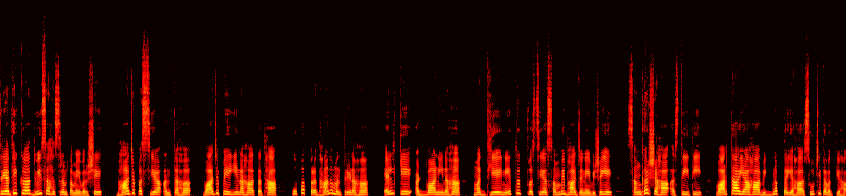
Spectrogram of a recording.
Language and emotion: Sanskrit, neutral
